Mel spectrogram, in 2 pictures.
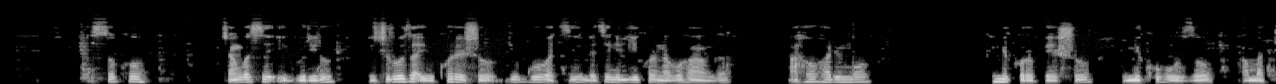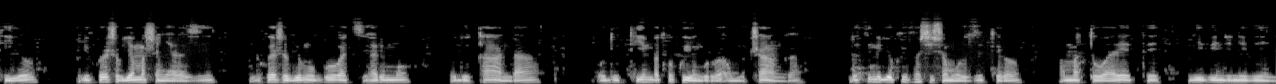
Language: Kinyarwanda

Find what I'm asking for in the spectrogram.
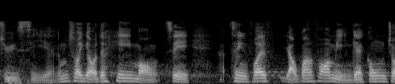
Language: Cantonese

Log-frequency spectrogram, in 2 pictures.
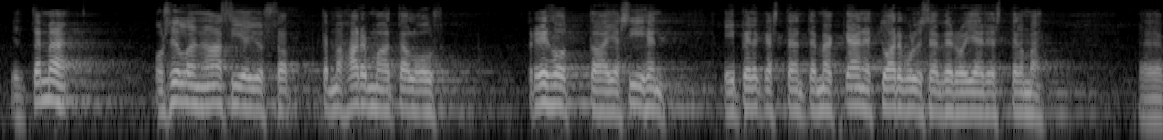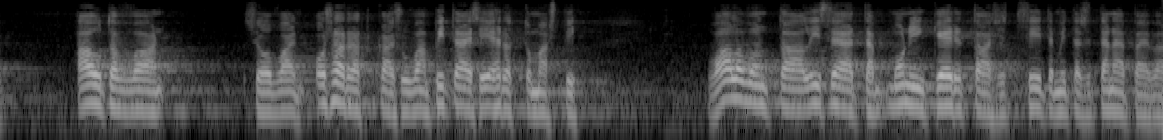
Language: Finnish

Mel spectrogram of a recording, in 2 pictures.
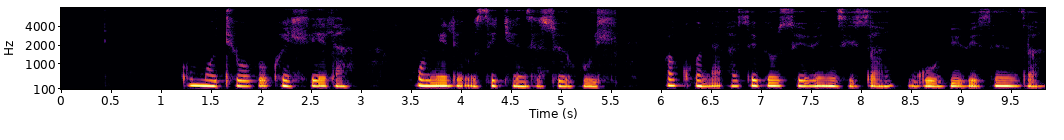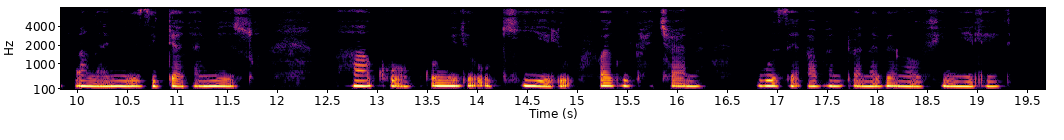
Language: North Ndebele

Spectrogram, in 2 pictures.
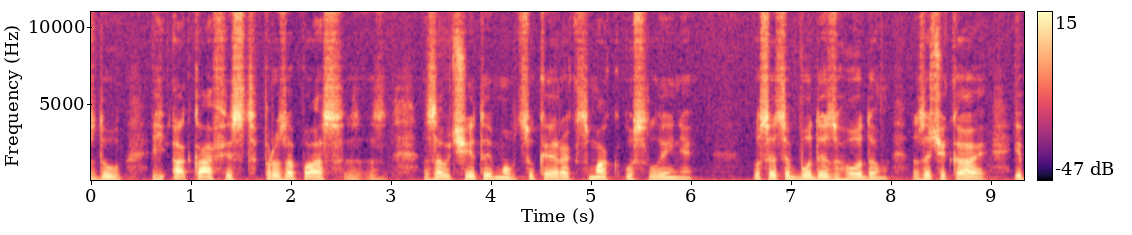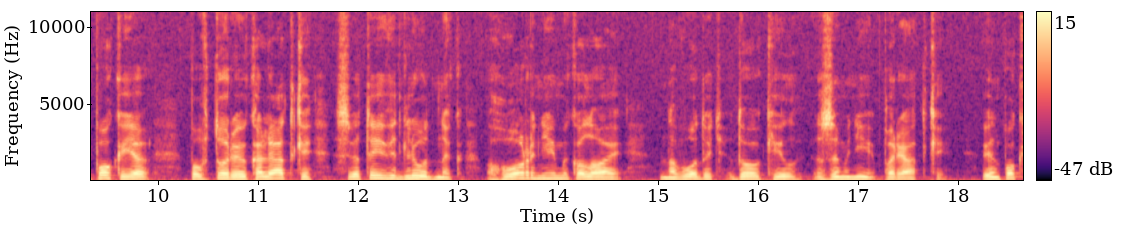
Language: Ukrainian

